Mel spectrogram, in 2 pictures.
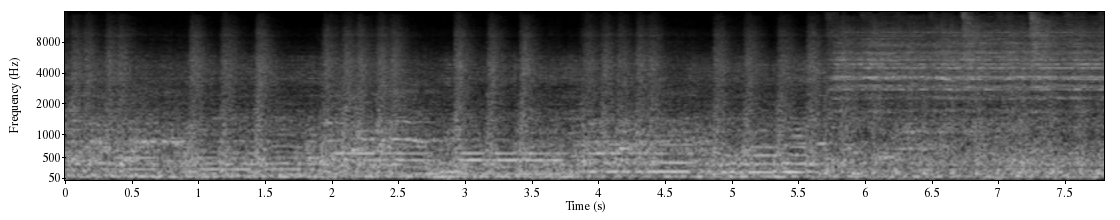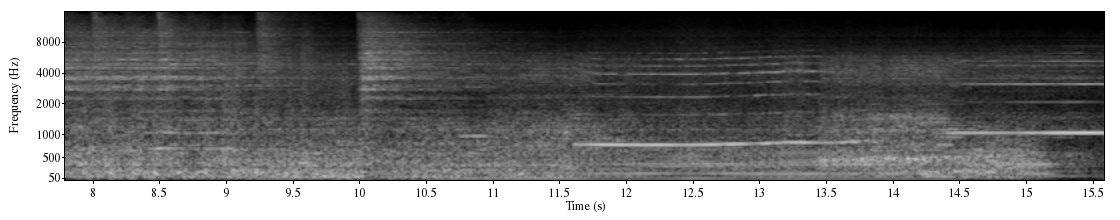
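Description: Noisecore band playing: fast, dense drumming under a wall of distorted guitar noise. About ten seconds in the drums stop, leaving steady high whining tones of guitar amplifier feedback, with one strong tone coming in near the end.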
